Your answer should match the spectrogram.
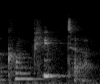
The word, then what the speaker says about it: computer: sounds within the word now the stressed syllable is the strong sound it's the sound that we put emphasis on listen computer computer which one is the strong sound good pew computer computer so pew is the strong sound so we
